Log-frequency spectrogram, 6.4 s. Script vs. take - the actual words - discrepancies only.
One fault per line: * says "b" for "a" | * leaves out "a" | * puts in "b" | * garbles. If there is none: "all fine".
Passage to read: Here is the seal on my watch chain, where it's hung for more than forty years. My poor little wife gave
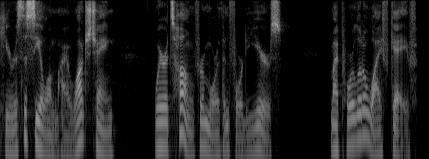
all fine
